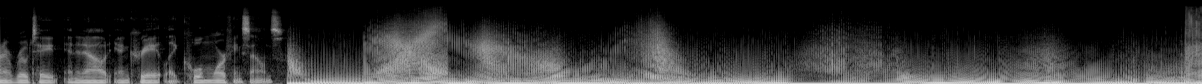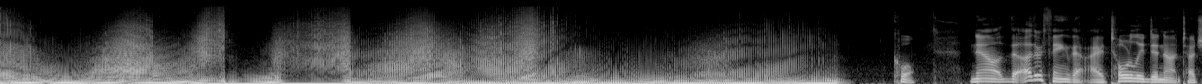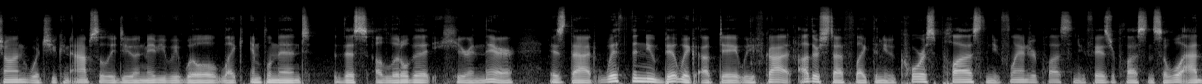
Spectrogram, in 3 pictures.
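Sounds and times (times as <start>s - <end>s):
bass synth with filter sweeps: 2.8s - 20.6s.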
